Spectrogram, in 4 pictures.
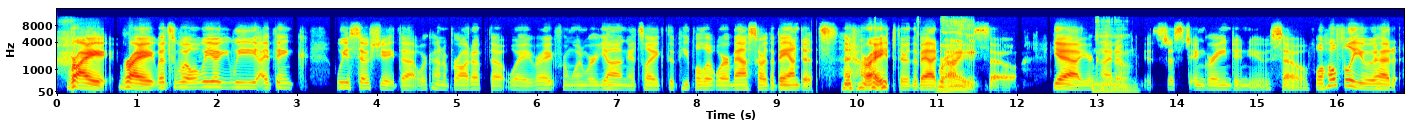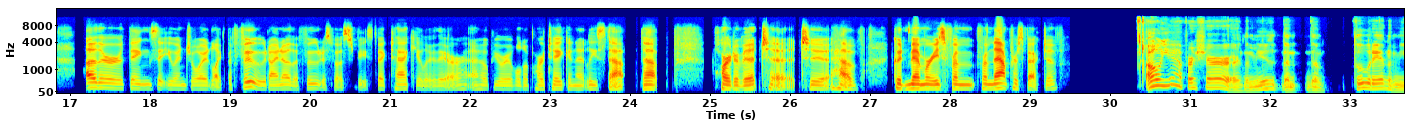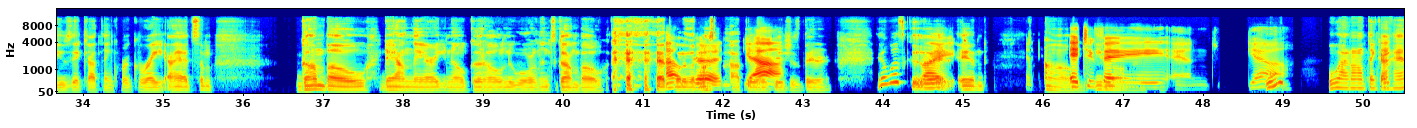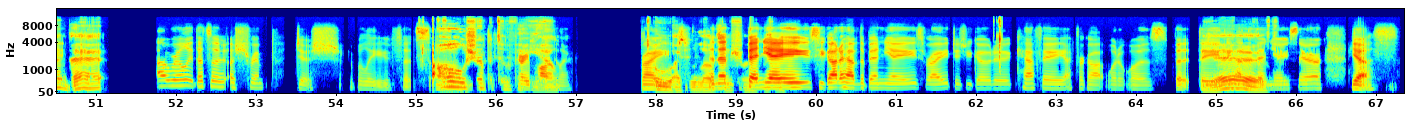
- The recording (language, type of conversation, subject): English, unstructured, What is your favorite travel memory with family or friends?
- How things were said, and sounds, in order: chuckle; laughing while speaking: "right?"; tapping; chuckle; other background noise; tongue click; drawn out: "Yes"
